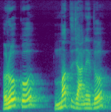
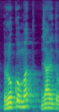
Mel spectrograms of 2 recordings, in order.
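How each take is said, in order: First: There is a pause after रोको. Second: There is a pause after मत.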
